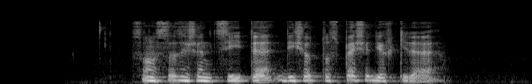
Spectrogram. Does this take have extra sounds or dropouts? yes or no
no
